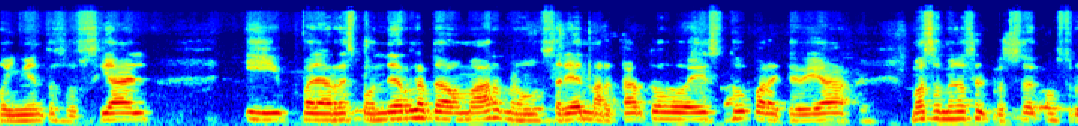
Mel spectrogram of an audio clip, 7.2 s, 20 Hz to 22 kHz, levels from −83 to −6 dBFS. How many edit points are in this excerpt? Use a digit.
2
